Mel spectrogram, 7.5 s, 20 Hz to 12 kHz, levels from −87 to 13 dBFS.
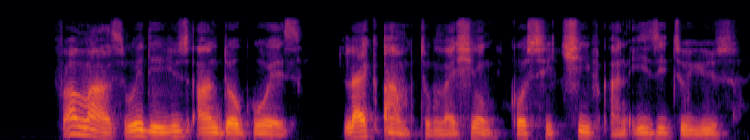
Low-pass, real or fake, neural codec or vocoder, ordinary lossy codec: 7.2 kHz; fake; codec, 16 kHz, 4 kbps, FunCodec, trained on LibriTTS, 50 frames a second; none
